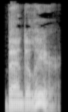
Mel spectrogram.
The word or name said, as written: bandolier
